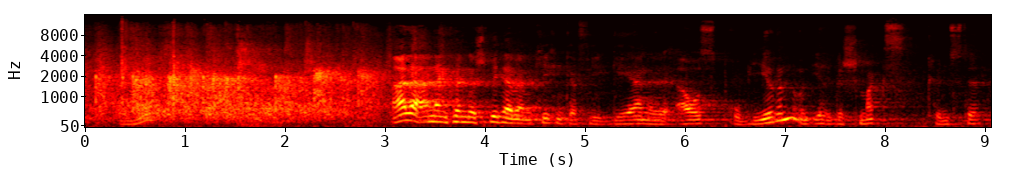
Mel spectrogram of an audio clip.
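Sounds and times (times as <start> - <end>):
audience applauding volunteer testers: 0.0 - 3.7
speech: 3.1 - 9.0.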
